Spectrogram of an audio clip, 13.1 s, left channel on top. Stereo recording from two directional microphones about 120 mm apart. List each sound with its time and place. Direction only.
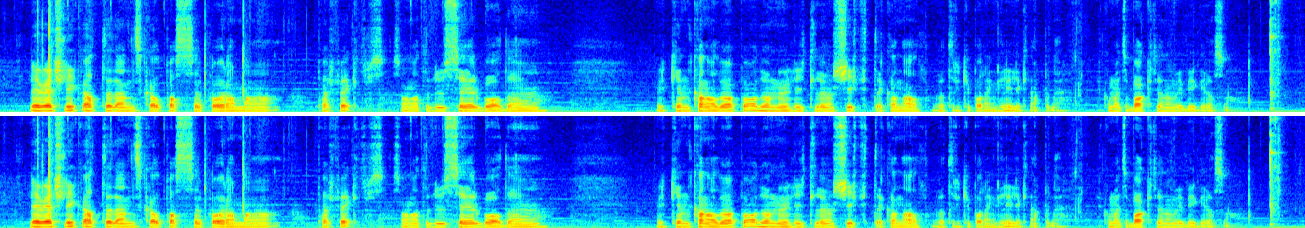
0.3 s speech: centre (ahead or behind)
6.6 s speech: centre (ahead or behind)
